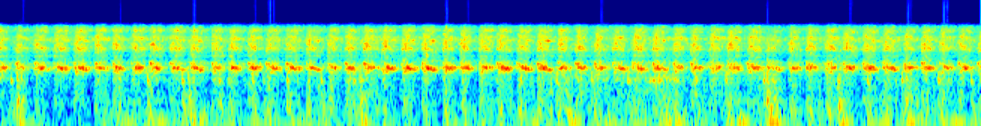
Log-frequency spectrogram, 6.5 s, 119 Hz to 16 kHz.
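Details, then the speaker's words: Cold 1995 Nissan Maxima, 210,000 miles, push-button start, in snow; hard to start cold, gas pedal lightly fluttered (floored it won't crank): long steady cranking at an even, fairly slow beat, never firing. Crank, no start when cold. "this thing takes forever to crank maybe somebody on the internet can um tell me why it's so hard to crank when it's cold"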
